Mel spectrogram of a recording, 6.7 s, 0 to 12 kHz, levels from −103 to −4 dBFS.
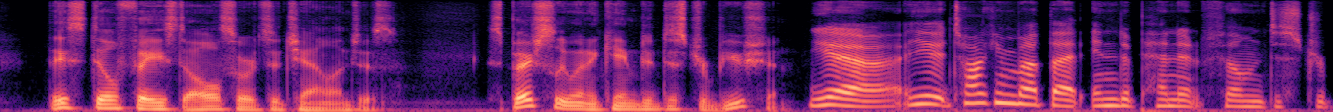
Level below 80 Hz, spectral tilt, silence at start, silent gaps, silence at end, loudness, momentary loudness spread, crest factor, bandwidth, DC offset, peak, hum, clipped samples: -42 dBFS; -5.5 dB/octave; 0.25 s; none; 0 s; -25 LUFS; 12 LU; 20 dB; 12 kHz; under 0.1%; -4 dBFS; none; under 0.1%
